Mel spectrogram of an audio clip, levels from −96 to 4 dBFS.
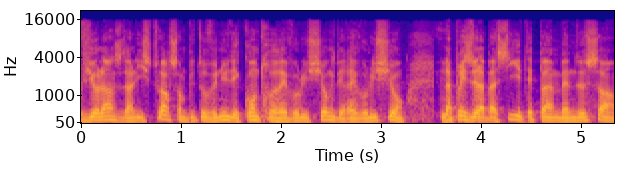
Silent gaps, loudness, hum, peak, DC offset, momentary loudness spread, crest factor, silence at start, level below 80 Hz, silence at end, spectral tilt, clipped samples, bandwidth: none; -15 LUFS; none; -2 dBFS; under 0.1%; 4 LU; 12 dB; 0 s; -46 dBFS; 0 s; -5.5 dB/octave; under 0.1%; 16 kHz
